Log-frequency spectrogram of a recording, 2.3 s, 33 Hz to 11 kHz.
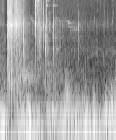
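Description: A rifle with a 16-inch barrel fires Badlands Munitions Shell Shock rounds outdoors, giving two sharp, loud cracks about half a second apart, each trailing into a short fading rumble.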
